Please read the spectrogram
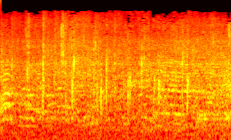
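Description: Indistinct voices of people talking, with several short knocks or taps scattered through.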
